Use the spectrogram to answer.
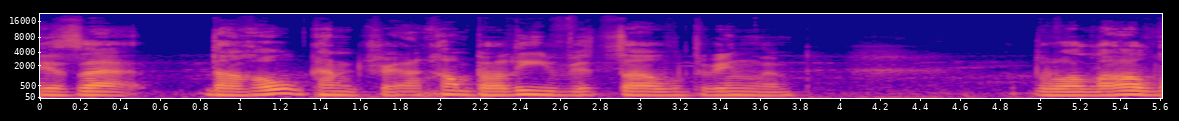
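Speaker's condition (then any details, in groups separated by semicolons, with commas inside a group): Brain injury; affects cognition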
